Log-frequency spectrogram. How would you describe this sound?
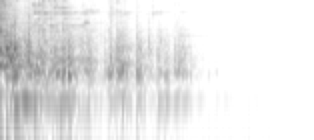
Trashy Smash
breaking a piece of rejected handmade pottery with a hammer into a plastic bucket.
